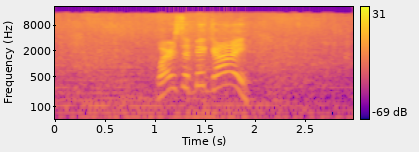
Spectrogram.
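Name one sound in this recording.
A young man exclaims loudly into a close microphone.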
